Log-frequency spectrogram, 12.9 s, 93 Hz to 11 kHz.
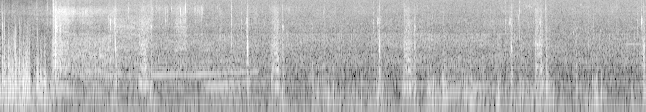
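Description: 1988 Toyota Supra's straight-six running, heard from inside the cabin: loud for the first second, then settling to a steady low idle. Over the idle, the windshield wipers sweep the wet glass, giving short swishes and knocks that come roughly in pairs every couple of seconds.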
